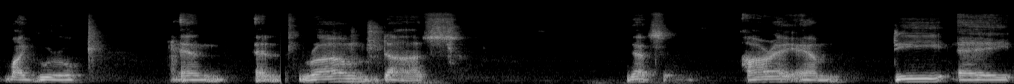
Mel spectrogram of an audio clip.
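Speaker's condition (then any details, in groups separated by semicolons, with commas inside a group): Aphasia; speech stops, and things like that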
